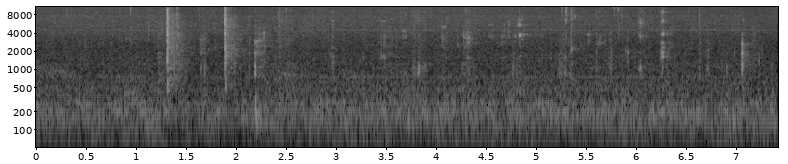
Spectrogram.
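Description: A person chewing a big bite of burrito close to the microphone: soft wet chewing with a few sharp clicks in the first couple of seconds.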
